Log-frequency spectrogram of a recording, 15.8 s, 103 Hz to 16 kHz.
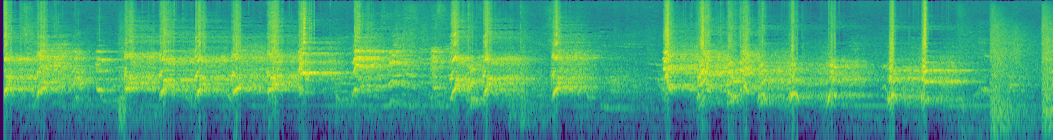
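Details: Dogs barking at a lot, recorded 7 July 2017; dense, overlapping sharp barks from several dogs throughout, with loud clicks or knocks punctuating the din.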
